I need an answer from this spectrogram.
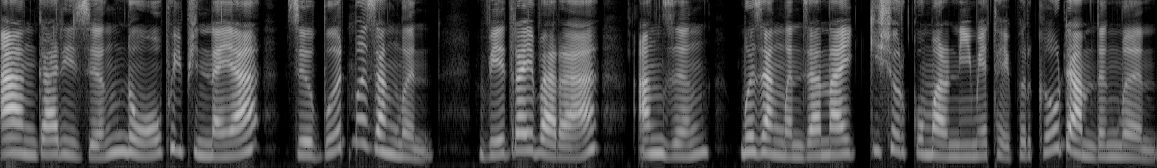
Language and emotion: Bodo, happy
